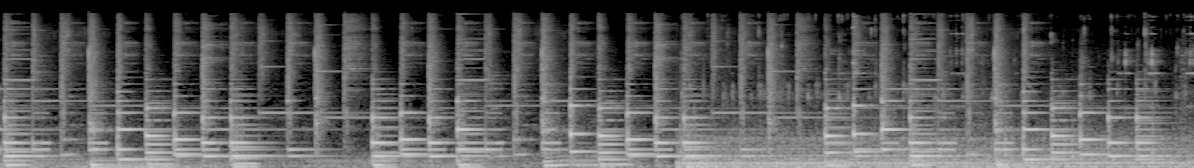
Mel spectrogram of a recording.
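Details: Bright, tinkling keyboard music with a steady bass line plays from start to finish, and nothing else is heard.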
